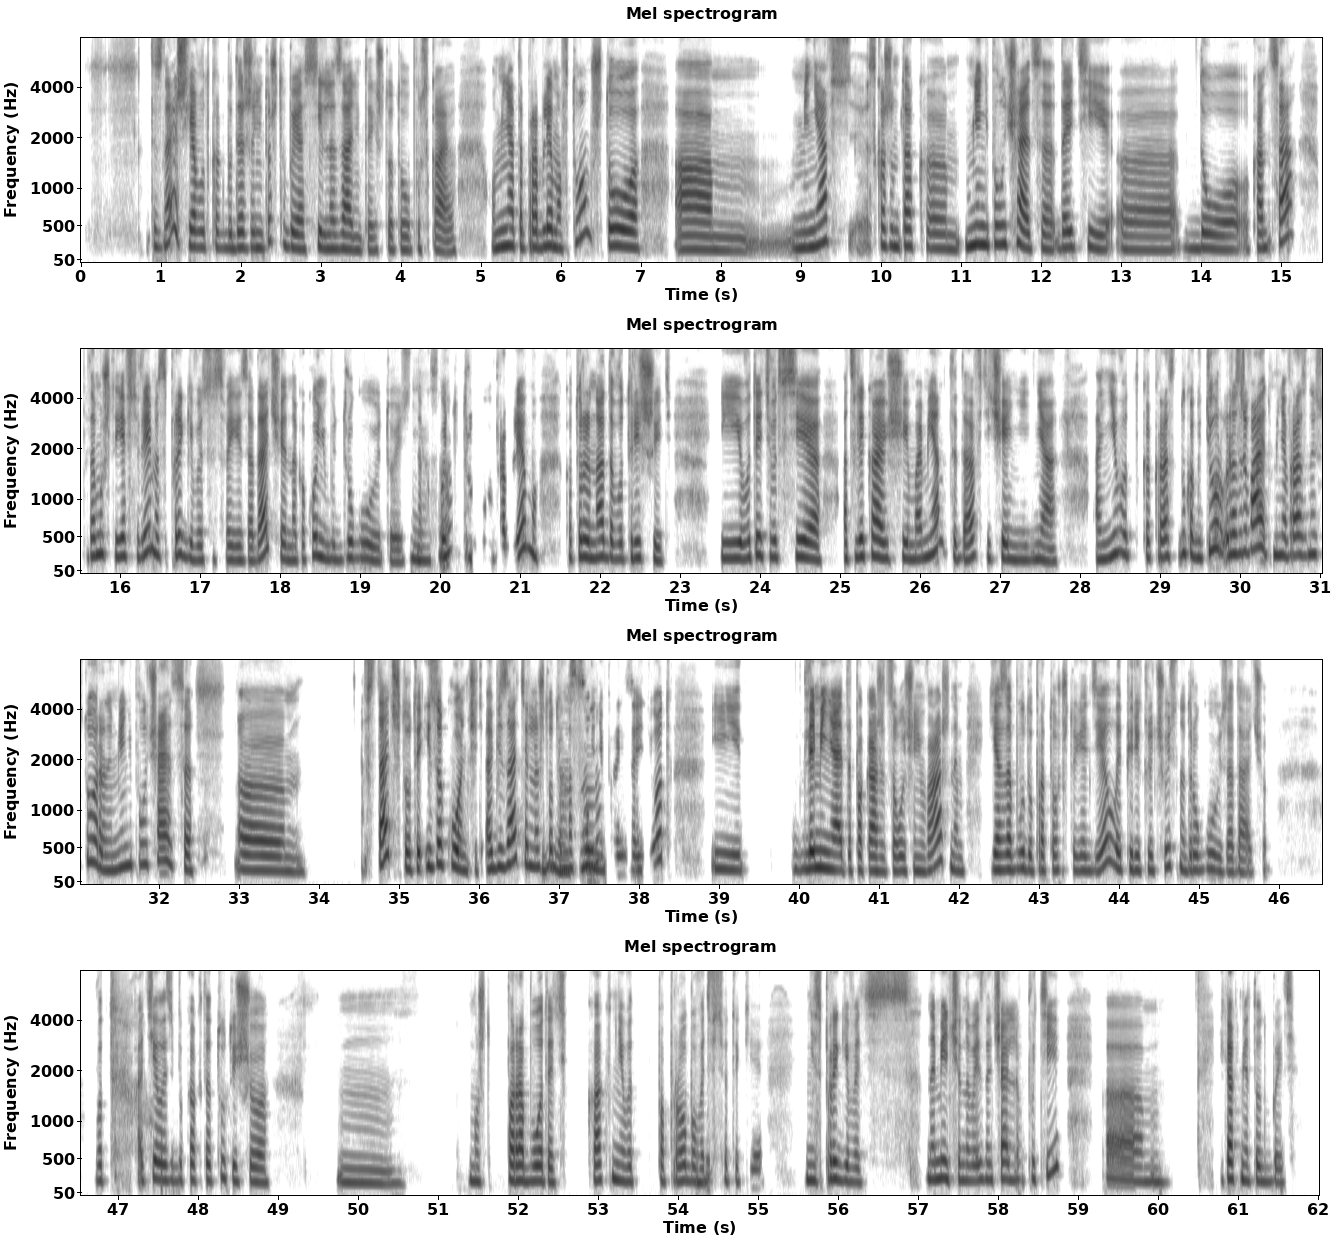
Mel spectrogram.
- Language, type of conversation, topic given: Russian, advice, Как у вас проявляется привычка часто переключаться между задачами и терять фокус?
- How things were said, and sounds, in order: other background noise; tapping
